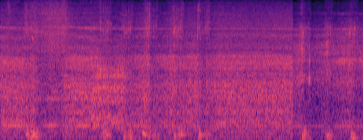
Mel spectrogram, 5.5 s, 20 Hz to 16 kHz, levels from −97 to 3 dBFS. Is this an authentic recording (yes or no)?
yes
